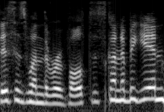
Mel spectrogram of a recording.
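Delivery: ordinary delivery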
